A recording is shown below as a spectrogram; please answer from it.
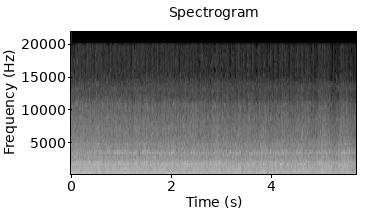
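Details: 2018 Honda CBR650F idling cold with a low, lumpy beat that wavers and never settles into an even rhythm; rough idle on cold start.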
